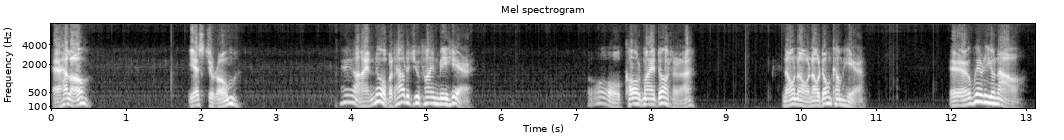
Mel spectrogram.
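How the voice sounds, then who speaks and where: Worried rich dad in 30s radio mystery, clipped n urgent, pitch moves a lot. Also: male voice, very animated, slow, pauses often, a bit bright, full character voice, rough recording. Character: wealthy, anxious father threatened with death. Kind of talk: 1930s mystery radio serial acting.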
